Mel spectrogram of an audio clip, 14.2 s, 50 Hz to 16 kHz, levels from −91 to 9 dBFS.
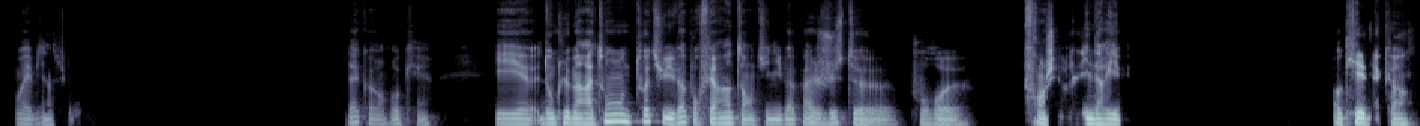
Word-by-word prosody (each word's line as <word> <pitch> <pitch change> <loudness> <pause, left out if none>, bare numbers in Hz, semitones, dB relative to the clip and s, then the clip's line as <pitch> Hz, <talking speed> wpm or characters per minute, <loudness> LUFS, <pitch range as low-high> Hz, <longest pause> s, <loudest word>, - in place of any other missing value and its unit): Ouais, 105 -2 -10
bien 100 -2 -12
sûr. - - -25 2.8
D'accord, 110 -6 -10
OK, 100 +1 -13 0.8
et, 110 -1 -1
heu, 105 - -5
donc 115 +2 -1
le 125 - +3
marathon, 115 +8 +4
toi, 150 +1 -1
tu 145 -6 +2
y - - +4
vas 125 +2 0
pour 120 -4 -5
faire 115 -1 +2
un 120 0 +2
temps? 100 -4 -3
Tu 100 - -7
n'y 100 -1 -2
vas 100 0 -4
pas - - -3
juste, 115 +1 -5
heu, 100 -3 -5
pour, 105 -1 -5
heu, 95 +1 -7 0.5
franchir - - +1
la - - -9
ligne 110 - +7
d'arrivée? 105 -1 +3 2.1
OK, 115 0 +6
d'accord. 105 -1 -2
110 Hz, 135 wpm, -23 LUFS, 100-115 Hz, 2.8 s, ligne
